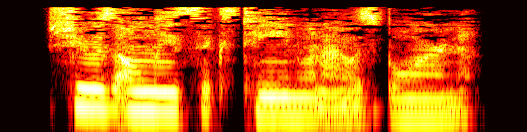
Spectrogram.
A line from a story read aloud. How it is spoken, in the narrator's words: I said finally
